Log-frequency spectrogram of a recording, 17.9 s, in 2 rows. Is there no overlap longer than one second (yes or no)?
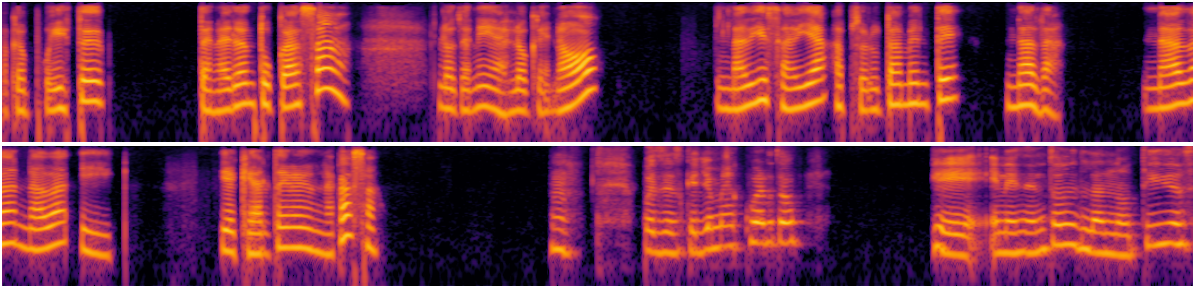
yes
